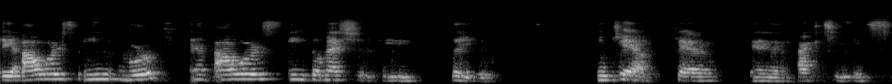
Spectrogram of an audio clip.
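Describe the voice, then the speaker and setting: A woman with a fairly high pitch speaks at a very slow pace with lively intonation. Her pauses are long and frequent. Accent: Brazilian. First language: Portuguese. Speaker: economics researcher. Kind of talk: academic conference presentation. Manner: halting, non-fluent English.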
